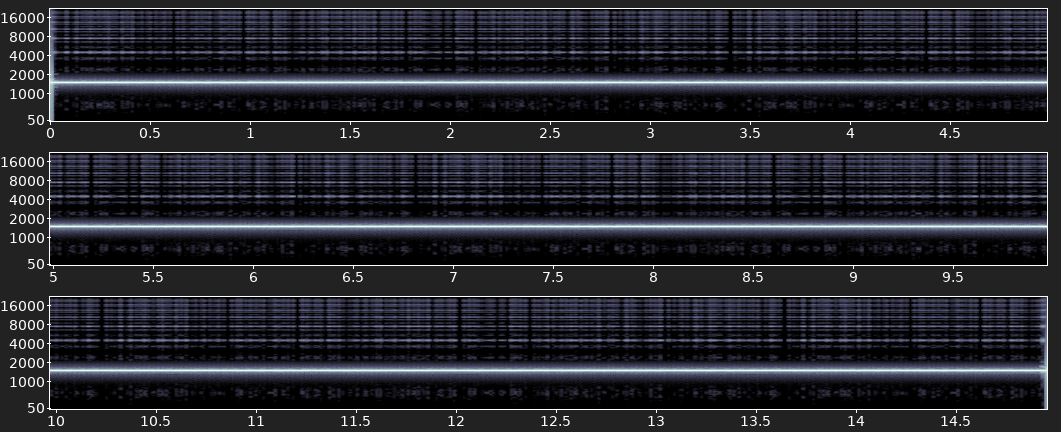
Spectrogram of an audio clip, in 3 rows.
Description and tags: A 15 second sample of 15khz. produced in audacity for a request.
15khz, noise, tone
